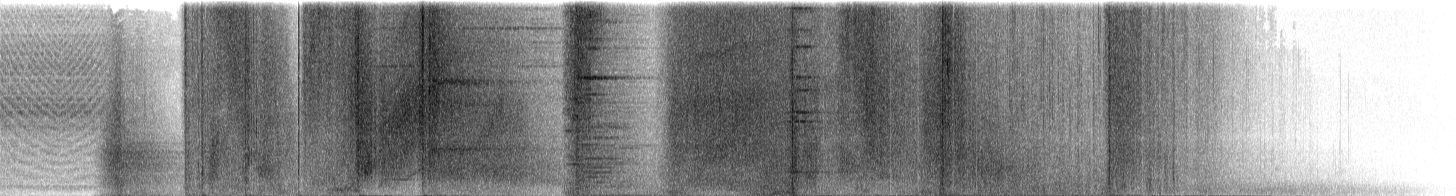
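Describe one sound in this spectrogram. A ball rushes through the air with a loud, swelling roar that fades away.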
